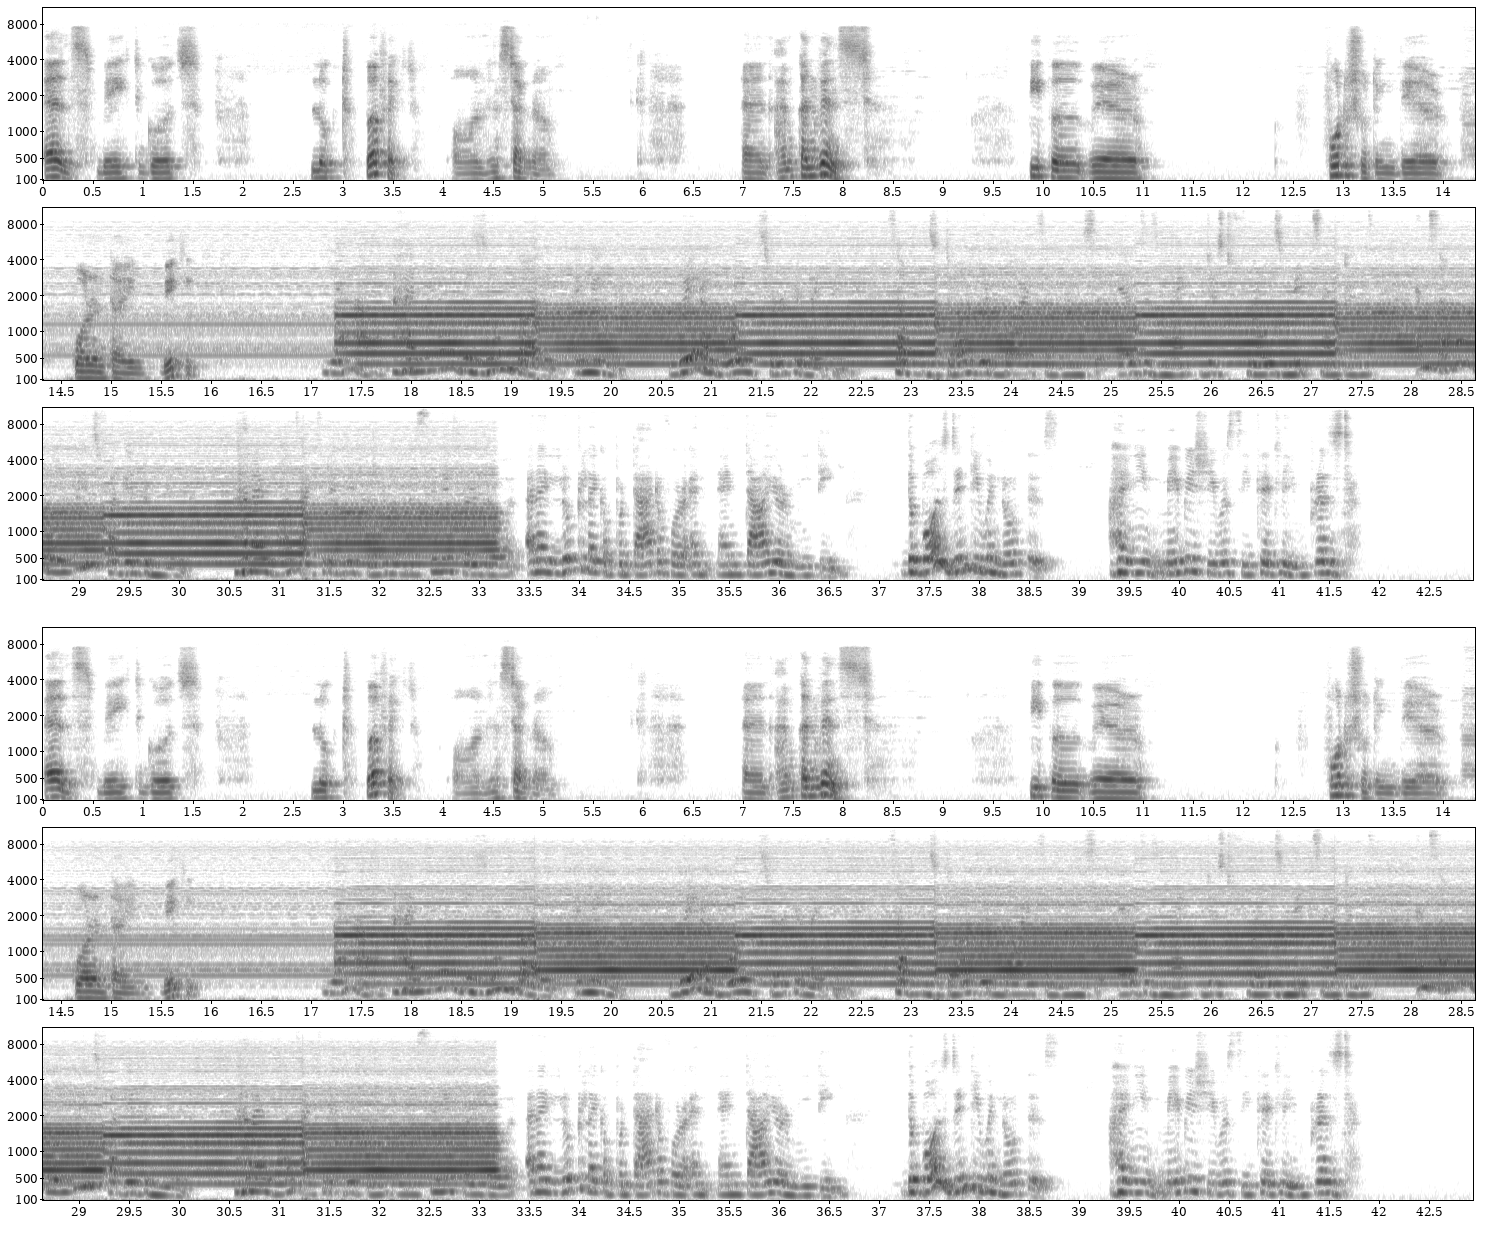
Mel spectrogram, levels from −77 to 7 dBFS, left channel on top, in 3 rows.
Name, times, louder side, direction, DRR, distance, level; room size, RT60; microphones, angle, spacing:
voice 1, 0.0-1.5 1.9-2.0 2.7-3.7 4.1-5.1 6.1-6.4 7.0-8.4 9.9-11.0 12.8-14.0 14.3-14.4 14.6-16.0, left 1 dB, 50° left, 0.4 m, -26 dB
sound 1, 14.3-33.2, right 1 dB, 20° right, 0.5 m, -19 dB
voice 2, 17.1-30.1 30.5-36.5 37.2-38.7 39.3-41.8, equal, 20° left, 1.3 m, -29 dB
2.7 x 2.1 x 2.7 m
head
